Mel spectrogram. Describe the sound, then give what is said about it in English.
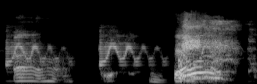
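A phone message notification, signalling that some videos have arrived, plays a cartoonish boing sound: three quick springy tones with wobbling, warbling pitch, the last one loudest and brightest, with no talking. “It's my guy in Portugal letting me know that some videos have arrived.”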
